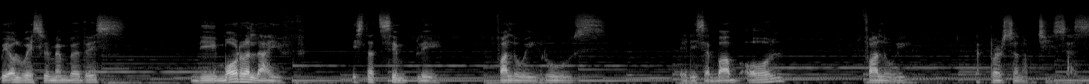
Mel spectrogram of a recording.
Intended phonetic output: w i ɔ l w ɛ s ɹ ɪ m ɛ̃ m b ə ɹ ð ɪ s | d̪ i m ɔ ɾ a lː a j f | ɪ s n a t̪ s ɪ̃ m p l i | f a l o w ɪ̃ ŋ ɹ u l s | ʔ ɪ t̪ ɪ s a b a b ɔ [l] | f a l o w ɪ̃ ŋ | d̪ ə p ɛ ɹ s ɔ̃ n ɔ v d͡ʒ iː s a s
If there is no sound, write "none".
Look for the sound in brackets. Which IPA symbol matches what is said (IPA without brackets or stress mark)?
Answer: l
